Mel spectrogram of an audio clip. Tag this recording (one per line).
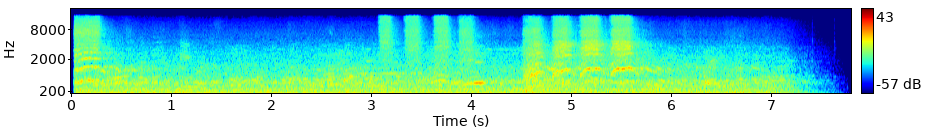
mic-ecm907
noise
brazil
car
wheel-wrench
field-recording
race
interlagos-circuit
sound
md-mzr50
formula1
